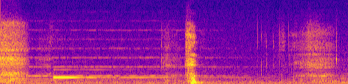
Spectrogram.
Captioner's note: crying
